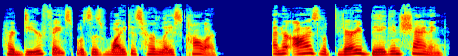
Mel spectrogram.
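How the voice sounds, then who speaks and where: A woman's voice: fairly low pitch, normal speed, no room sound. Woman narrating a story, dry sound. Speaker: audiobook narrator. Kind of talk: scripted children's story narration.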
